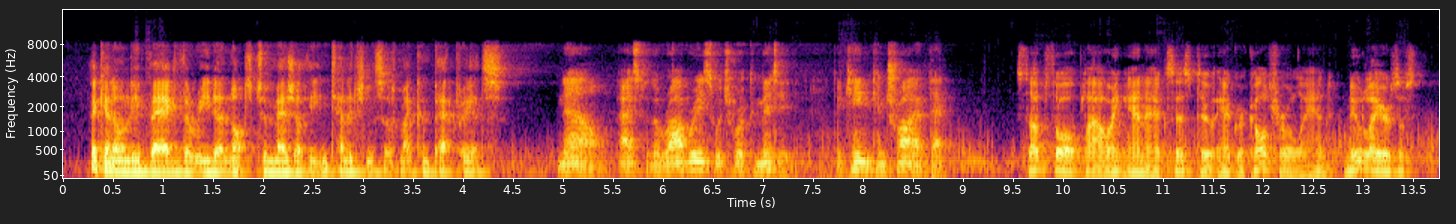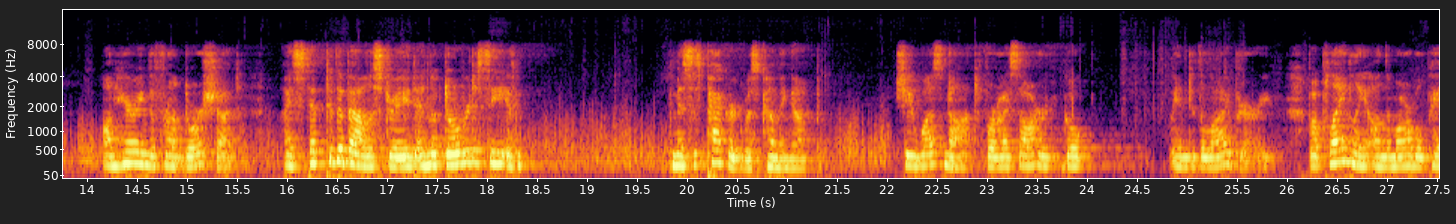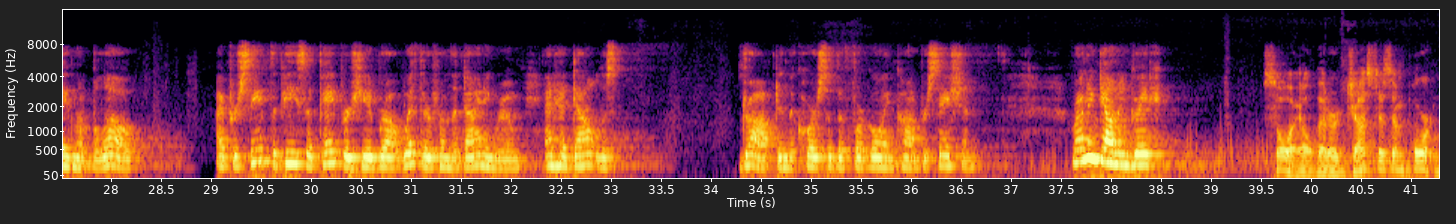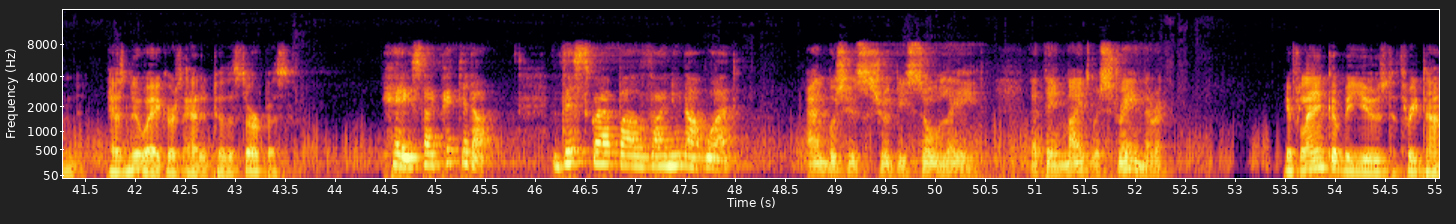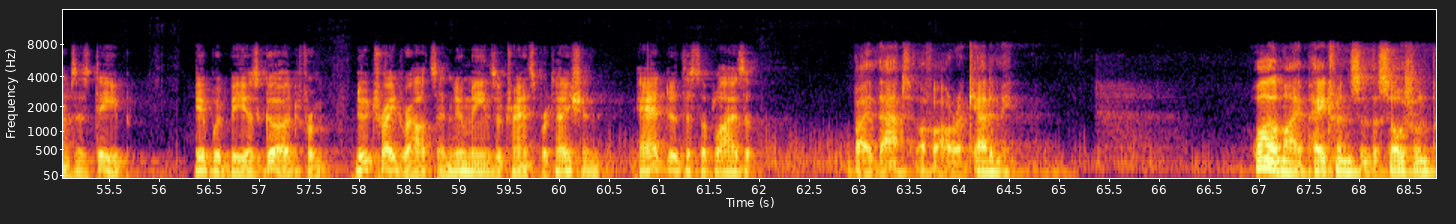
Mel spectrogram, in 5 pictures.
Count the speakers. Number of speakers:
four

